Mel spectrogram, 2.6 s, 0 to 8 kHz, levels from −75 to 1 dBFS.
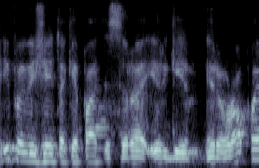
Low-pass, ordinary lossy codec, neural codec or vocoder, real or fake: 7.2 kHz; Opus, 16 kbps; none; real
